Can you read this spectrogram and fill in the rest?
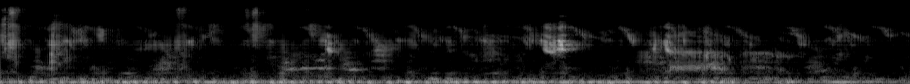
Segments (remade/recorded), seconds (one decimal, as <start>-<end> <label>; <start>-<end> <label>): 0.0-9.1 remade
